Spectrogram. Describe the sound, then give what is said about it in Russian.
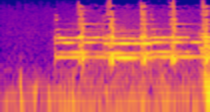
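A clock strikes the hour as the New Year approaches, with a quick, steady series of about five bright chimes over a sustained ringing tone, clear, with no voices. “Уже часы бьют.”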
